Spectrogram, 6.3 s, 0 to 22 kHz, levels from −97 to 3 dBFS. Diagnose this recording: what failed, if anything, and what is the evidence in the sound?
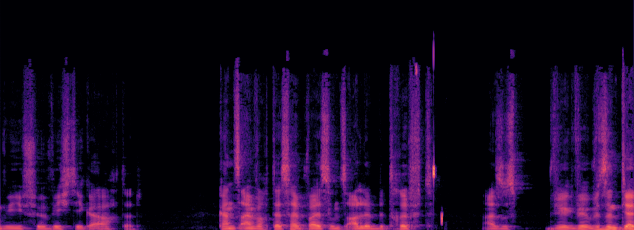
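The network stage failed under weak reception, giving DAB burbling from 4.09 to 4.46 s, just after "weil es uns alle". Residual bit errors near half a percent corrupt MP2 samples and scale factors, so single sub-bands jump for up to a frame. A spectrogram shows scattered, short, band-limited blocks flaring.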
